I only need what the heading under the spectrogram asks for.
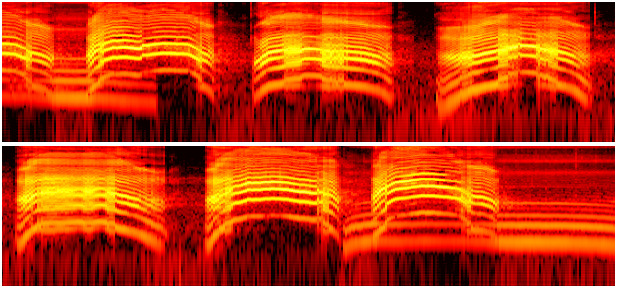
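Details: Domestic cat fighting and asserting dominance over its territory, filmed with a GoPro: long, drawn-out wavering yowls, each lasting about one to two seconds, repeated with short pauses, rising then falling in pitch.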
